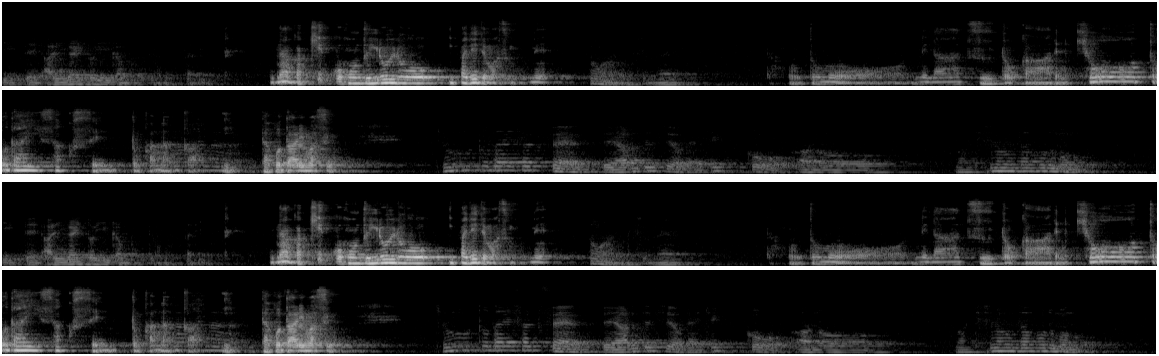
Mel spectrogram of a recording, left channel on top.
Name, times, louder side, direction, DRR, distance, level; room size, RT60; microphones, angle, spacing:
voice 1, 0.0-2.0 5.9-6.8 13.0-14.0 15.9-20.2 21.1-22.3, equal, 35° right, 2.1 m, -43 dB
voice 2, 2.7-5.5 7.9-13.9 14.2-14.9, right 1 dB, 20° right, 0.5 m, -25 dB
23.0 x 7.7 x 4.7 m
head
